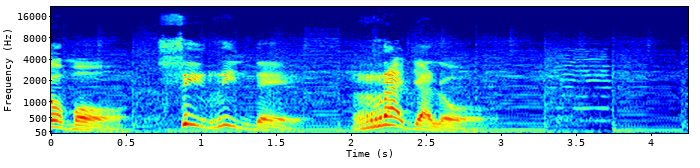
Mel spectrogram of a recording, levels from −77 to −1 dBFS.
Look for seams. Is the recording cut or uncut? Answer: cut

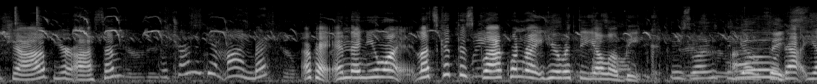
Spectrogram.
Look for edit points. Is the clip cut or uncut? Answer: uncut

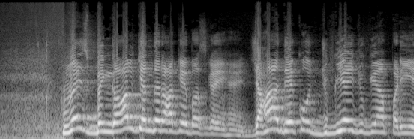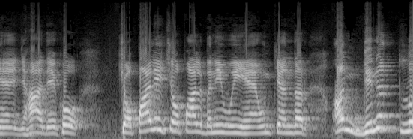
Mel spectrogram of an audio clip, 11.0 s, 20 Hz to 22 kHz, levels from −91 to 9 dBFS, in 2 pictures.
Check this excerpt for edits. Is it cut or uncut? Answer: uncut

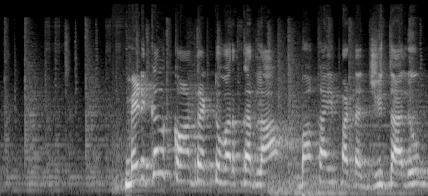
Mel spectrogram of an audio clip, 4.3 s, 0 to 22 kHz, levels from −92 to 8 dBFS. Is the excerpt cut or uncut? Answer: uncut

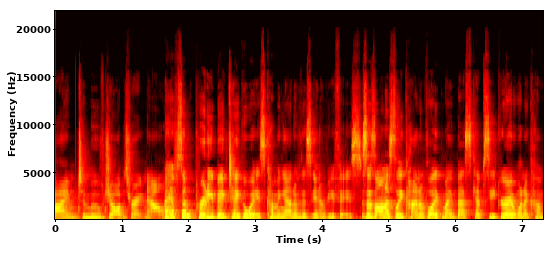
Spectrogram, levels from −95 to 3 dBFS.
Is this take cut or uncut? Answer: cut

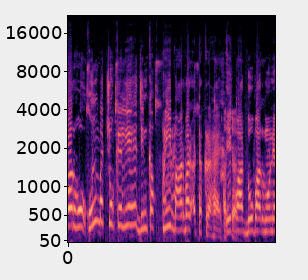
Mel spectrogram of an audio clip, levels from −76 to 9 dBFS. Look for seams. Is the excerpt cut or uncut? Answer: uncut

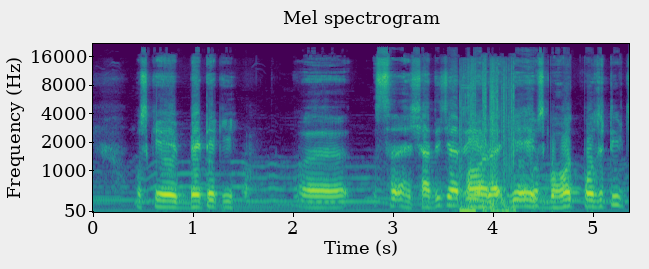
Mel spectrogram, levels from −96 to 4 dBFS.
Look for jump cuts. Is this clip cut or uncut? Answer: cut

